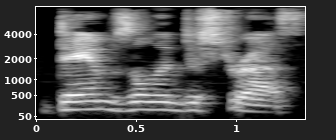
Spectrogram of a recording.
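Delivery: ordinary delivery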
